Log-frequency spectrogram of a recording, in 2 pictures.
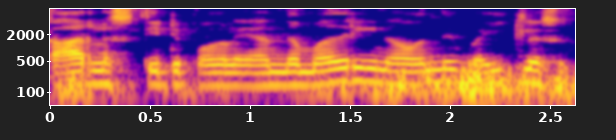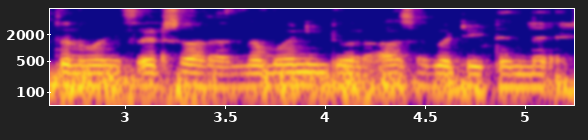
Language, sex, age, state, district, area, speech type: Tamil, male, 18-30, Tamil Nadu, Tiruppur, urban, spontaneous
